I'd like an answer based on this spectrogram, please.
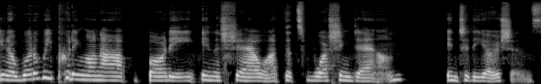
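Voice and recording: A woman speaks at a moderate pace in a fairly low voice with lively intonation, recorded with a dry, close sound and no echo.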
